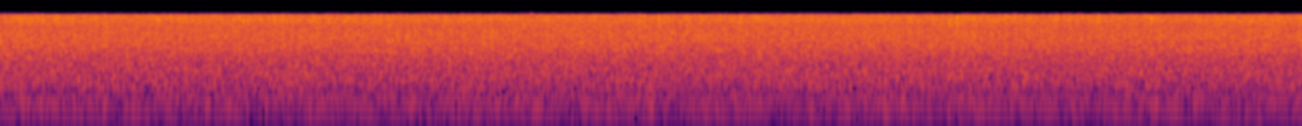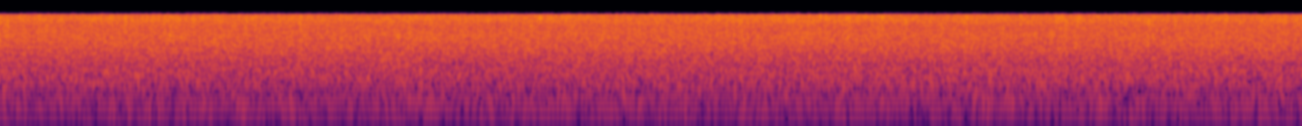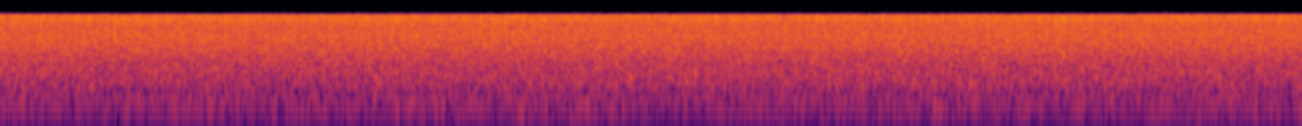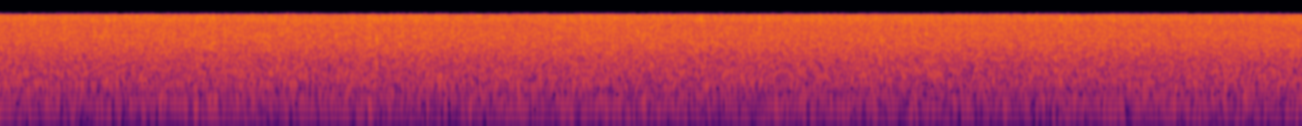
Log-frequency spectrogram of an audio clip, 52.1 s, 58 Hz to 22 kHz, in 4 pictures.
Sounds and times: waterfall 0:00.0 - 0:52.0

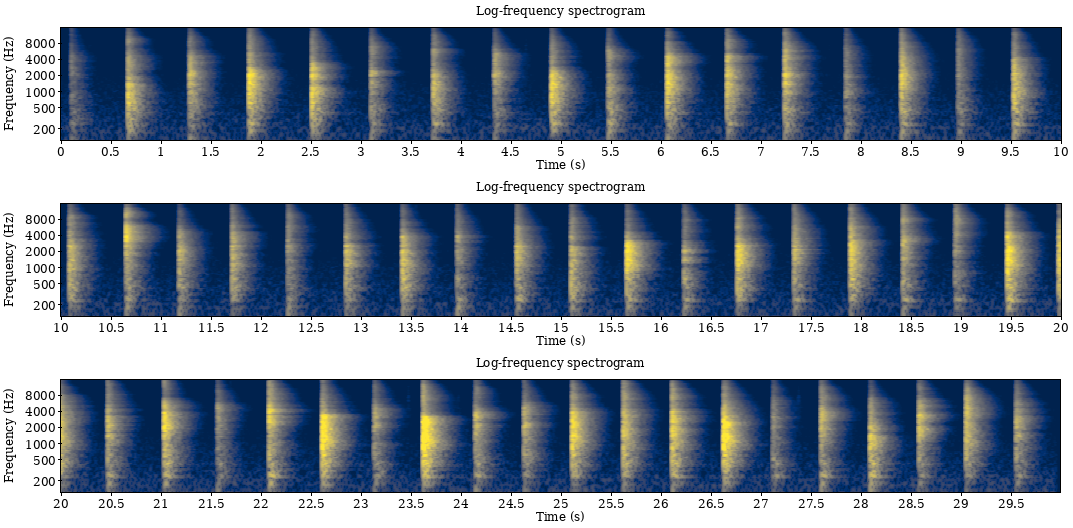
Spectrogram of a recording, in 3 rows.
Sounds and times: Applause 0:00.7 - 0:08.6
Applause 0:14.6 - 0:29.8

